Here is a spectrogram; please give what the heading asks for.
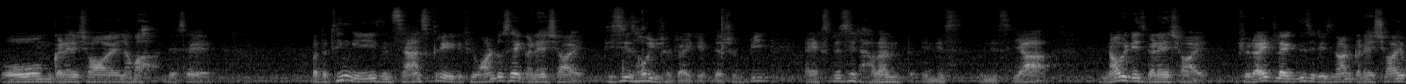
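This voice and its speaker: A man teaching a lesson, explaining carefully and slowing down to sound out example words. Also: mid-range voice, expressive, background noise.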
